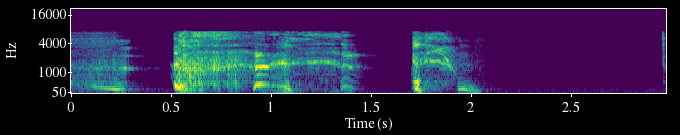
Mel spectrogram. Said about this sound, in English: there's that COVID cough.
